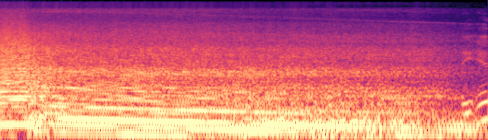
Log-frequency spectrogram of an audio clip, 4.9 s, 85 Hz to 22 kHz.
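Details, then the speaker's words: Warmed-up Malibu V8 on a chassis dyno, naturally aspirated full-throttle pull before nitrous, run to clean the plugs; climbs steadily under load, then turns ragged and stumbles near the top. Dyno air-fuel monitor showed it running lean. "The air fuel monitor on the dyno showed that the engine was lean, a problem we would have to deal with before we turn on the nitrous."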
